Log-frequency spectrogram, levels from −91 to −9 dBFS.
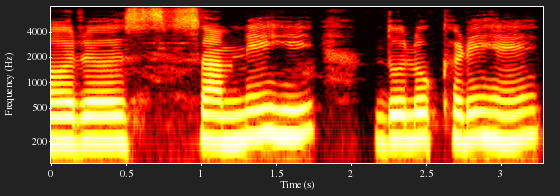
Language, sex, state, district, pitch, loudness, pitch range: Hindi, female, Himachal Pradesh, Shimla, 210 Hz, -13 LUFS, 200-230 Hz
